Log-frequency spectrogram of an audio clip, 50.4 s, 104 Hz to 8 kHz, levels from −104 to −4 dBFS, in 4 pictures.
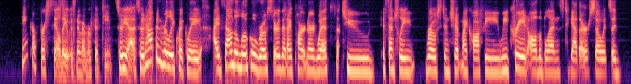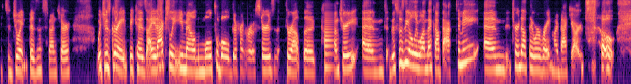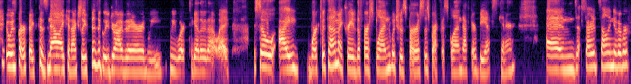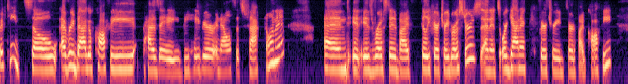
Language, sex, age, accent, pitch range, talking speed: English, female, 10-29, American, 205-250 Hz, 175 wpm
